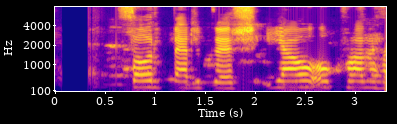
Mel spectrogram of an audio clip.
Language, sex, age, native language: Icelandic, female, 13, Icelandic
